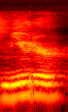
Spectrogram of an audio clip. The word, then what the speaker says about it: Muerdter: So let's go ahead and quickly, oh, and again, my name is Muerdter, rhymes with computer, and we can kind of get an idea of where we are.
